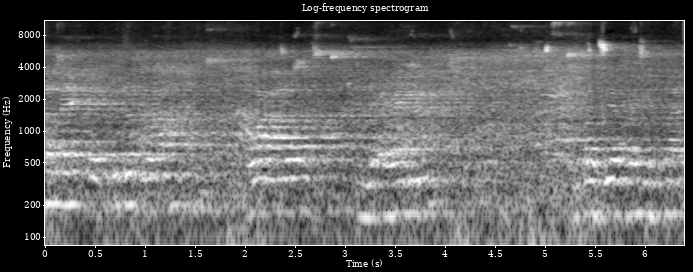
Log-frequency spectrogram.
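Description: Players' voices calling out in long, drawn-out shouts that echo around a large sports hall, with dodgeballs bouncing on the court floor.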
